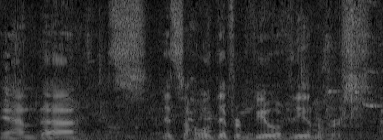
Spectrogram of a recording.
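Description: Over noticeable background noise and audible room echo, the speech moves at a very slow pace with lively intonation. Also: man. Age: 70s. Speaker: former FBI agent, life advice guest. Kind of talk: casual interview. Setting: outdoors at a coffee shop.

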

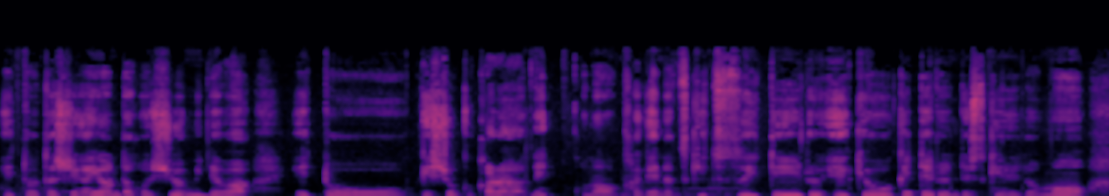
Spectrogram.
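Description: With hardly any pauses, a woman of medium pitch speaks at a moderate pace in a dark, mellow tone and fairly even intonation. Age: 50s. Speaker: astrology adviser podcaster. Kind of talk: casual solo talk. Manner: many fillers, hesitant.

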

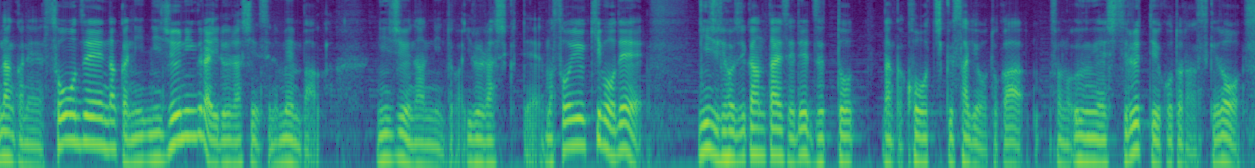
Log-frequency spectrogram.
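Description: His pitch is fairly low and swings very widely. The man speaks at a fairly quick pace. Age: 20s. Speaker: podcaster and YouTuber. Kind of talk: solo casual talk. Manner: halting, many fillers.

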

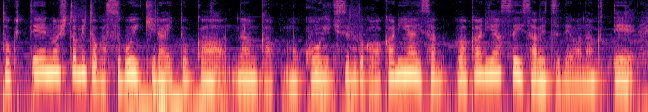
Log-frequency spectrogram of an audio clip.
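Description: A woman speaks at a moderate pace with hardly any pauses, her fairly low, somewhat breathy voice dark and mellow, relaxed in tone, with lively intonation. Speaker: personal trainer and podcaster. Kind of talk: casual monologue. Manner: relaxed, laid-back.

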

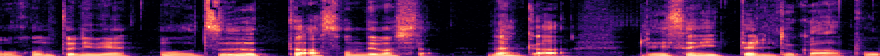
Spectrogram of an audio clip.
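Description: A man with a dark, mellow tone talks at a very fast pace with very wide pitch swings on a very clean recording with a silent background. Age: 20s. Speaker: podcaster. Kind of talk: casual monologue.

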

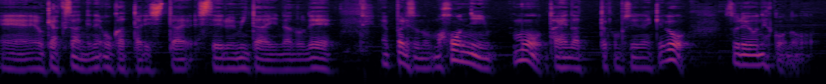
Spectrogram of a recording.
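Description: Very deep, low male voice with a dark, mellow tone, lively intonation and a moderate pace. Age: 30s. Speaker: podcaster. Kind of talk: solo monologue. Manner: halting, many fillers; slight stutter.

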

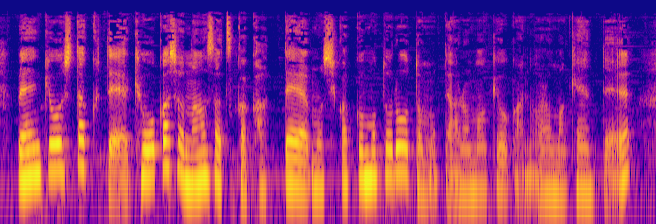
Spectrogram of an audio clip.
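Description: A woman's fairly high voice in a relaxed tone, with very wide pitch swings, big swings in loudness, a moderate pace and music in the background. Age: 30s. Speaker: yoga instructor. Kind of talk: casual monologue podcast. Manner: relaxed, laughs often.

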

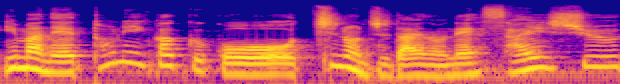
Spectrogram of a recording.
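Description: A woman with a gentle tone speaks at a fairly slow pace, her pitch swinging very widely, in a very clean recording with a silent background. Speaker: astrologer and tarot reader. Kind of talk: daily horoscope podcast monologue. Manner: gentle, conversational with frequent ね fillers.

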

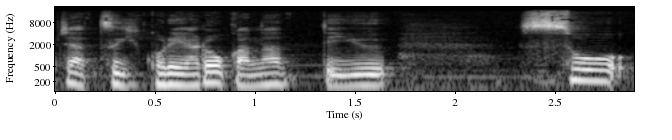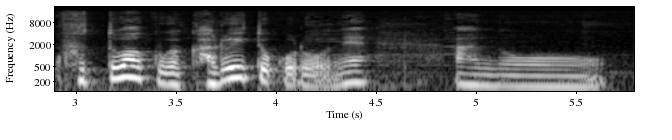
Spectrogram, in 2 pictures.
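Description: A woman speaks at a moderate pace with a very deep, low pitch and a dark, mellow tone. Her intonation is lively. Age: 40s. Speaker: coach. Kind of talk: solo monologue. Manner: halting.

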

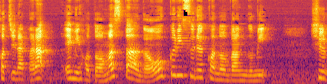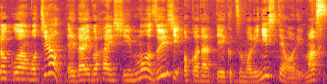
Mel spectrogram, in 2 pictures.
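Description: Over noticeable background noise, a woman talks at a moderate pace. Her pitch is fairly high and swings very widely. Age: 30s. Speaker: podcast host. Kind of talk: scripted intro; casual chat. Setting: bar in Osaka.

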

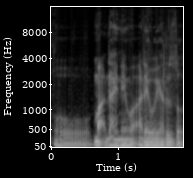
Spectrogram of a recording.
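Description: Very deep and low, a man's voice comes through with a dry, close sound and no echo. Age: 50s. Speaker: podcast host, author and business consultant. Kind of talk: casual monologue. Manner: frequent fillers.

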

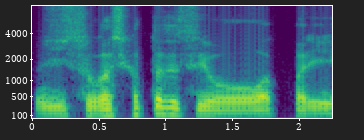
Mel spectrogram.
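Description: A man's very deep, low voice with a dark, mellow tone, ordinary pitch variation, and a dry, close sound without echo. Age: 50s. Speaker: takoyaki shop owner. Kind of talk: casual chat.

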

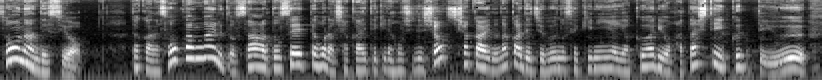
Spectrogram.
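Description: An ordinary speaking voice with lively intonation. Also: woman, fairly high pitch for a woman, fairly quick pace. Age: 50s. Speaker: astrologer. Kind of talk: casual monologue. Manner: chatty with many fillers.

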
